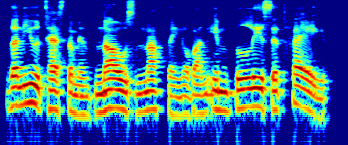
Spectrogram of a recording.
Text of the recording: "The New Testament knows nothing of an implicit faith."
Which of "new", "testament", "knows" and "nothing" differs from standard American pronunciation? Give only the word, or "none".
none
